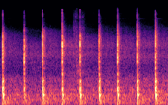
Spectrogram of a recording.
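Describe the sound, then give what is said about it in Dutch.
Nine sharp hammer blows on small metal wedges ring out in a steady, quick rhythm, each a bright clink with a short decay, no voices. The wedges are being knocked in between the underside of a stone tomb lid and the side of the grave to loosen the lid from its base. “De deksteen is de voorbije dagen losgemaakt van zijn basis door kleine spietjes te kloppen tussen de onderkant van het deksel en de zijkant van het graf.”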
